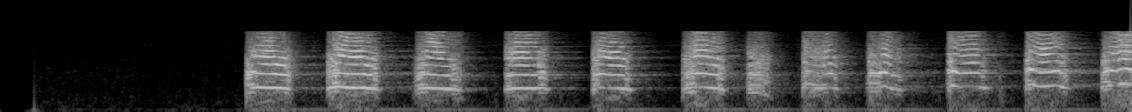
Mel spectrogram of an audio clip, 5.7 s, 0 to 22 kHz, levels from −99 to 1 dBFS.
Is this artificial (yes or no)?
no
